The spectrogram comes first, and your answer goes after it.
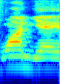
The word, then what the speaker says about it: Wanya: Yeah, DC Hawk, we're working on pronunciations, man. Still draft weekend. We're going to get there. I know it's Wanye.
